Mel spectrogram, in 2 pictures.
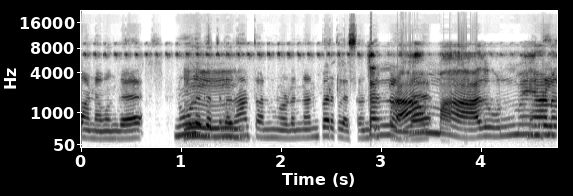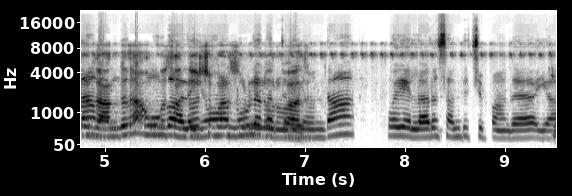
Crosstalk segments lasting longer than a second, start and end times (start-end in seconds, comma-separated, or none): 4.5-7.1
